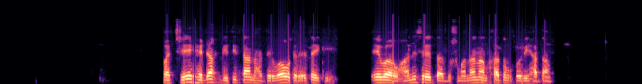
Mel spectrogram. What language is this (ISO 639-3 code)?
khw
